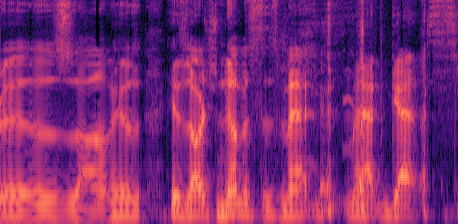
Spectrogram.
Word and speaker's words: Gaetz: My loser is his arch nemesis, Matt Gaetz or Gates. I think Gates is how they pronounce Gates it.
